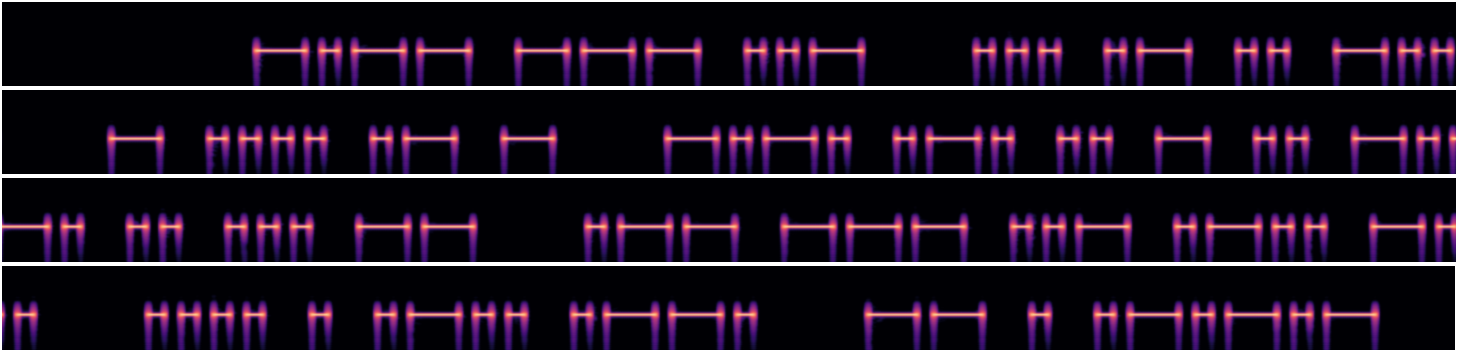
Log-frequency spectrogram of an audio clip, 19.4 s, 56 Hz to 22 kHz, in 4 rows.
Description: Morse code, heard as a keyed tone, about 22 wpm, 700 Hz. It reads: YOU SAID THAT CRITICISM WOULD HELP ME.
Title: Sentences from Top 1300 Words 22wpm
